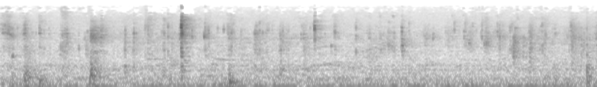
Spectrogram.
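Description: A person chewing and biting fried chicken close to the microphone: irregular crunches and clicks, with a few sharper ones standing out.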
